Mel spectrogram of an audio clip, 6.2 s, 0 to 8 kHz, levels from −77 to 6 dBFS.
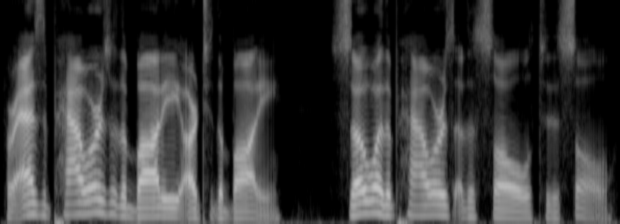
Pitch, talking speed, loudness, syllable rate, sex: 120 Hz, 205 wpm, -21 LUFS, 4.8 syllables/s, male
